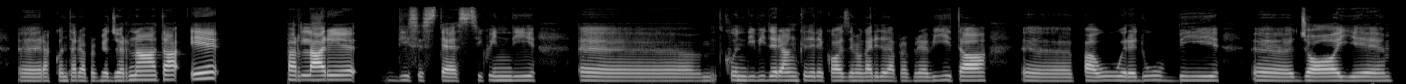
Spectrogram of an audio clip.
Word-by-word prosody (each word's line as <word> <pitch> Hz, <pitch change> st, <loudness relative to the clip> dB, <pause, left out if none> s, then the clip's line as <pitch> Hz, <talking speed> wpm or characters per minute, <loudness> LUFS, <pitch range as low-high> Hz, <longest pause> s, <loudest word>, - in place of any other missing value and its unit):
ehm, 175 Hz, -1 st, -3 dB
raccontare 180 Hz, +1 st, -4 dB
la 175 Hz, -, -1 dB
propria 180 Hz, 0 st, -4 dB
giornata 210 Hz, +4 st, +5 dB
e 275 Hz, +3 st, +5 dB, 0.6 s
parlare 210 Hz, 0 st, +5 dB
di 185 Hz, +3 st, -12 dB
se 185 Hz, -, -2 dB
stessi, 175 Hz, 0 st, +1 dB
quindi, 190 Hz, 0 st, -4 dB, 0.4 s
ehm, 170 Hz, -1 st, -4 dB
condividere 195 Hz, 0 st, -2 dB
anche 190 Hz, 0 st, -1 dB
delle 185 Hz, 0 st, -3 dB
cose 180 Hz, 0 st, -1 dB
magari 180 Hz, 0 st, -2 dB
della 180 Hz, -1 st, -2 dB
propria 175 Hz, +1 st, -7 dB
vita, 190 Hz, 0 st, +3 dB, 0.3 s
ehm, 170 Hz, -2 st, -5 dB
paure, 185 Hz, 0 st, 0 dB
dubbi, 190 Hz, 0 st, -6 dB, 0.3 s
ehm, 180 Hz, -2 st, -2 dB
gioie. 180 Hz, 0 st, +1 dB
185 Hz, 105 wpm, -23 LUFS, 175-195 Hz, 0.6 s, giornata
